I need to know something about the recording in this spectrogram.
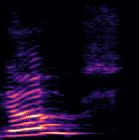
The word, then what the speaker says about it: Gautier: She said, "Gauche." And I'm like, "Spell that."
